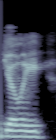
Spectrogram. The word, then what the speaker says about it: Gilly: So people always say, is it Jilly or is it Gilly? Because people pronounce it different ways. And in my mind, she's always been Gilly, like this girl in real life that I've known for several years now.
